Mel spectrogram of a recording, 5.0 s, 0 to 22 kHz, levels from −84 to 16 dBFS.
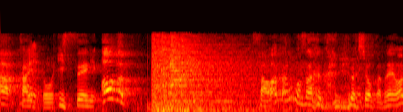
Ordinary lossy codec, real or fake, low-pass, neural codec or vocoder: none; fake; 7.2 kHz; vocoder, 22.05 kHz, 80 mel bands, WaveNeXt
